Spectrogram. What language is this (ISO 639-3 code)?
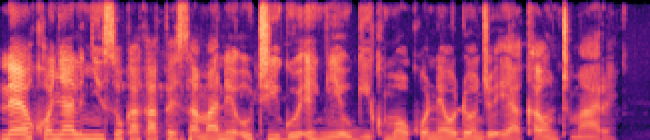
luo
